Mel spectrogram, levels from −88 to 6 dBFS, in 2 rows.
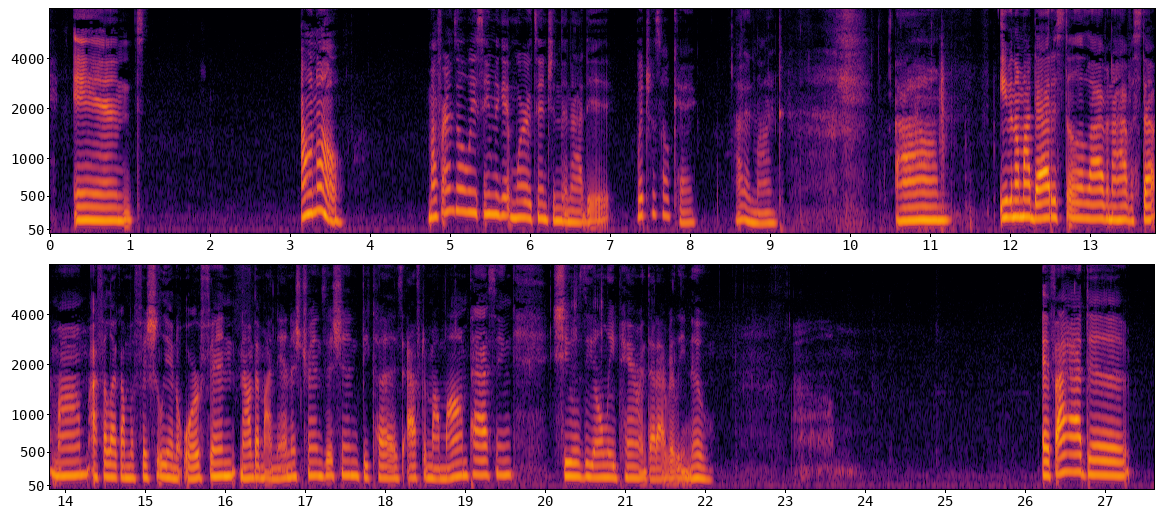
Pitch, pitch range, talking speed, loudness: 175 Hz, 145-195 Hz, 140 wpm, -21 LUFS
